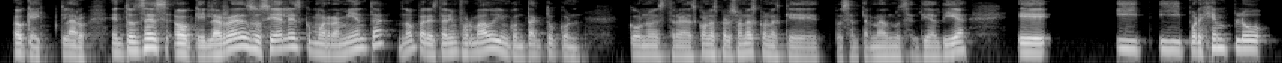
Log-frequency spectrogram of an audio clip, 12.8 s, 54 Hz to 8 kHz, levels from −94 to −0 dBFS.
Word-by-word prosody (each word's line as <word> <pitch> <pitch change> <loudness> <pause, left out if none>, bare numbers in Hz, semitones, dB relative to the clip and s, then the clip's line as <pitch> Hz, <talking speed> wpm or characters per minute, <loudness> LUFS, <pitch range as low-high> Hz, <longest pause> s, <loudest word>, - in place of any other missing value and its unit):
Okey, - - +1 0.2
claro. - - -1 0.2
Entonces, 150 +9 +5
okey 125 -4 +5
las 115 +2 +5
redes 190 +6 +6
sociales 170 +4 +3
como 135 -9 -3
herramienta, 180 - -2
¿no?, 150 +3 -4
para 125 - +2
estar 125 +3 -1
informado 135 +4 +1
y 160 - +4
en 135 - -3
contacto 115 +2 -6
con 95 -6 -9 0.4
con 110 -1 -3
nuestras 105 -2 -5
con 125 - -3
las 115 - -1
personas 120 +3 -2
con 125 -3 -6
las 100 -1 -5
que, 95 -4 -8
pues, - - -6
alternamos 95 +1 -7
el 95 - -17
día 105 +2 -5
al 95 - -7
día. 140 +7 +1 0.5
Eh, 130 -1 +5 0.6
y 160 -2 -4
y 155 -2 -3
por 150 0 0
ejemplo 165 -1 +1
125 Hz, 170 wpm, -24 LUFS, 110-160 Hz, 0.6 s, redes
